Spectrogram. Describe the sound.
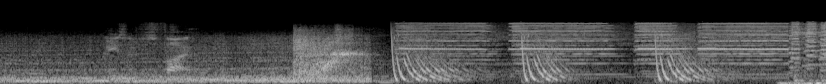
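Science-fiction phaser weapons fire from a starship in a space battle. Three loud, ringing electronic zaps each sweep downward in pitch over a dense, rumbling background.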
